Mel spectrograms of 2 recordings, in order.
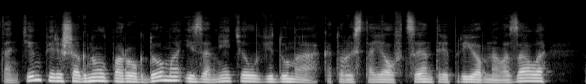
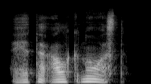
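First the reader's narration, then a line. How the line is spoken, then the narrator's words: Whispered. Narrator (Russian): прошептал подземник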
